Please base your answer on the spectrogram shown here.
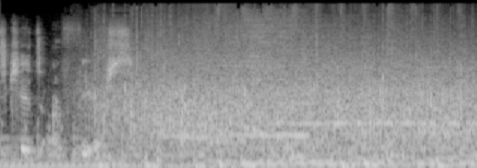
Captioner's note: cheering and applause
